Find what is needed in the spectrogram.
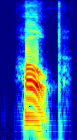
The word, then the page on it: hope: American English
